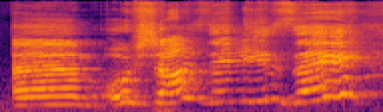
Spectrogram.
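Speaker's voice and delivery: high, loud and laughing through "aux Champs-Élysées"; giggling out a French place name. Real, not acted. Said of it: "That's the wrong country".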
